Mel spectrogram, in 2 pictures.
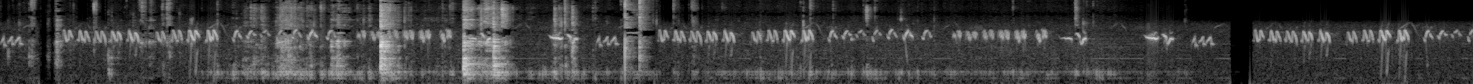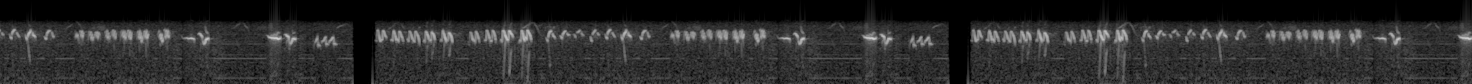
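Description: A small bird singing over and over: rapid high trills broken by short chirps. In the first half, a spatula clinks and scrapes against the frying pan over the sizzle of deep-frying snack sticks, stopping about eleven seconds in.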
